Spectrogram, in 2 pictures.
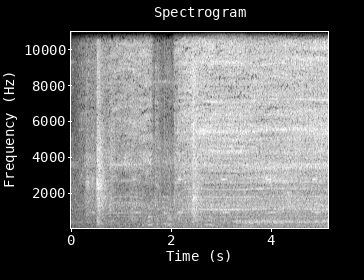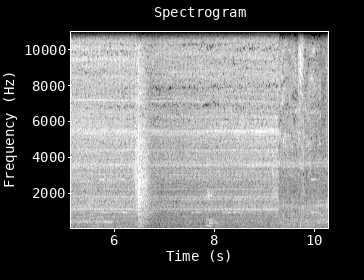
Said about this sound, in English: I have a drill. We're using her landmarks to make sure that the socket goes in where it belongs. Do you have the shorter drill?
